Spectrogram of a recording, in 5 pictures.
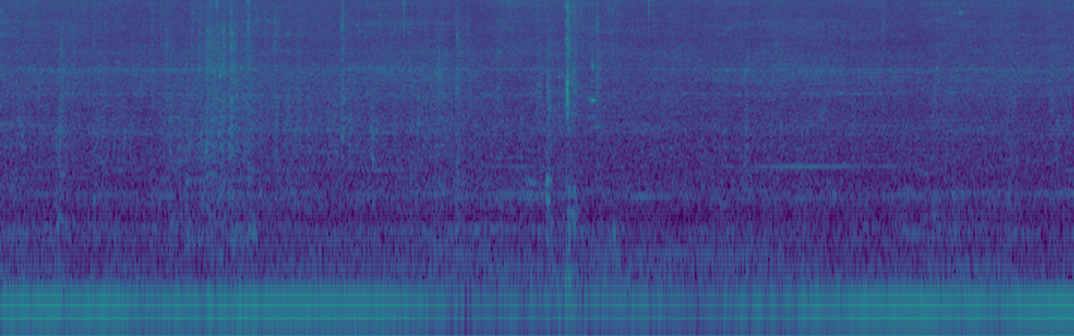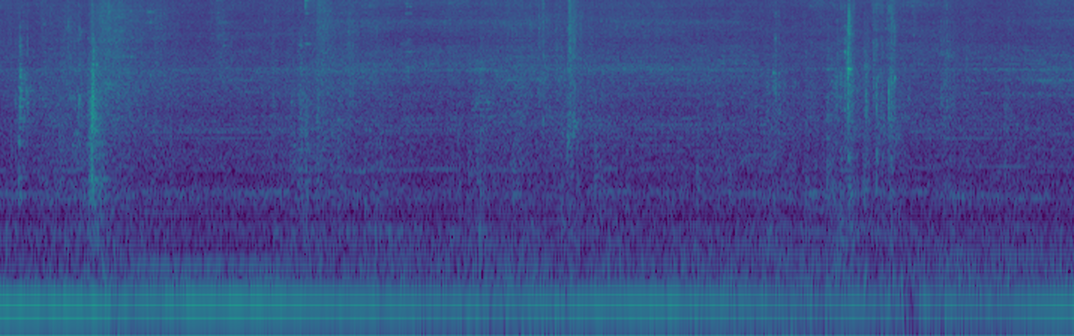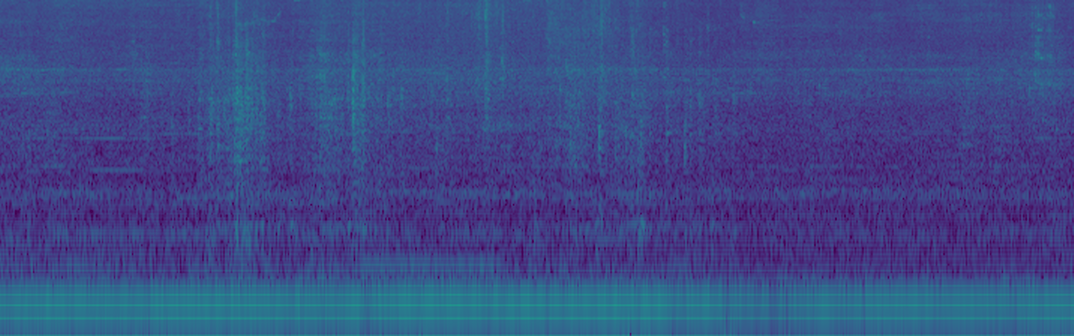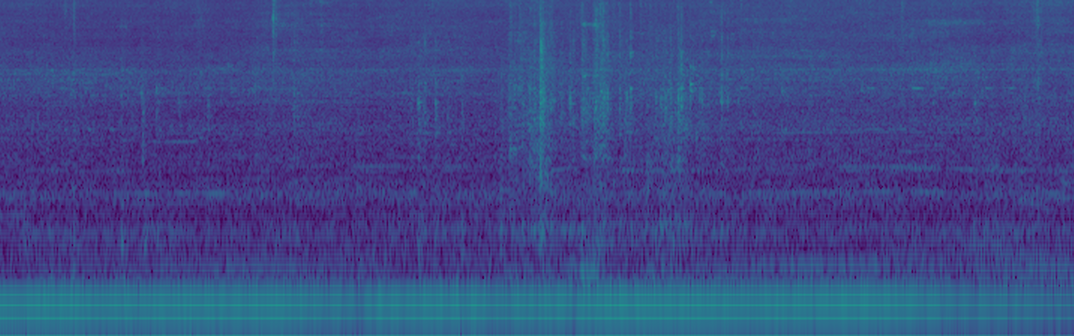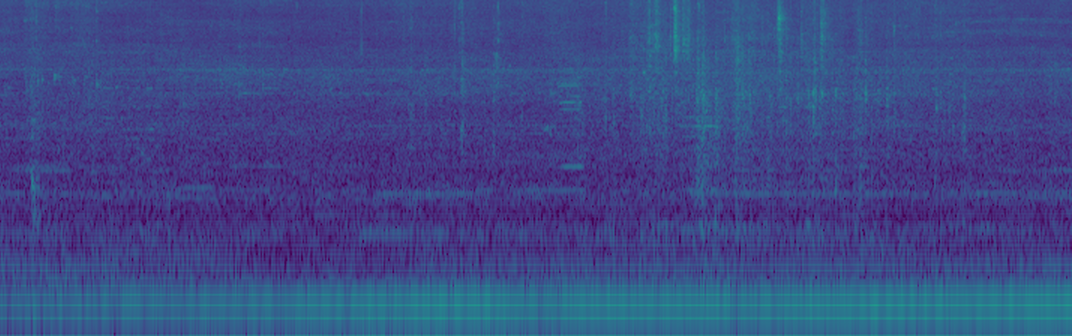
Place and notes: Basingstoke Road, Reading, UK - Demolition of old pink Art Deco factory recorded from Ultima Business Solutions Carpark
Recorded through the fence looking directly onto the building site until I was told to get off because it's private property.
